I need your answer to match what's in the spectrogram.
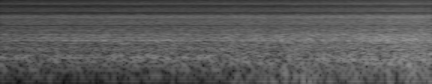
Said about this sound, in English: Then the sound of a roaring static fills your ears.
